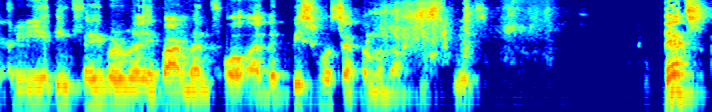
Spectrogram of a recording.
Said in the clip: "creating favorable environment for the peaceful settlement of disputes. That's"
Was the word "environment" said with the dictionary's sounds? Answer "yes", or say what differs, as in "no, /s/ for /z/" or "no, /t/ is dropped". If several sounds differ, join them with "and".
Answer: no, /ɹ/ is dropped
